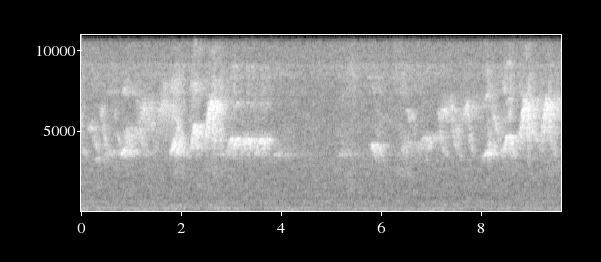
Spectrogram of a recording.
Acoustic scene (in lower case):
park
